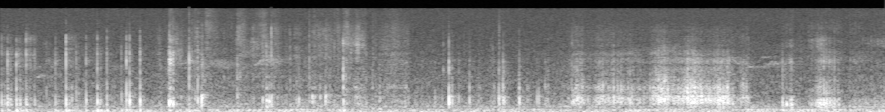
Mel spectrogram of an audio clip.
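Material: Faux leather.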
